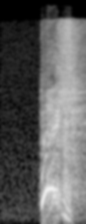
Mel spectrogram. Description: I tried to do a better attempt at holding back my sneezes... as you can probably tell, it didn't really end as I'd hoped!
